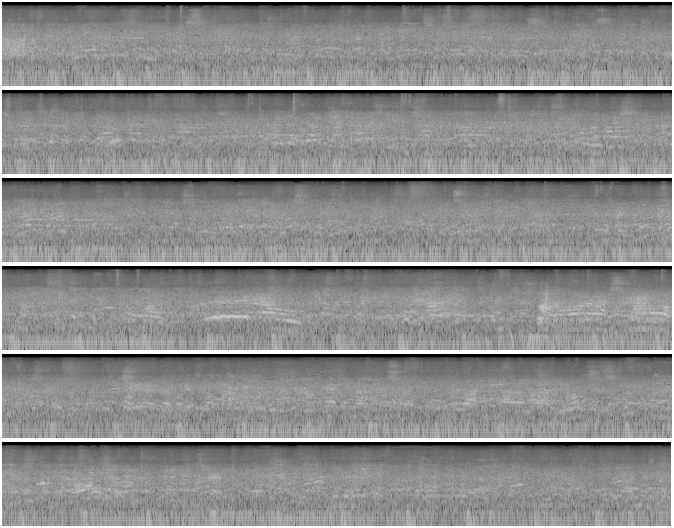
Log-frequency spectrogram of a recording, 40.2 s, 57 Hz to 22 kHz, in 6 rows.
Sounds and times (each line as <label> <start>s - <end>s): BUSY STREET CROWD 0.0s - 40.1s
